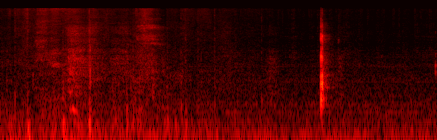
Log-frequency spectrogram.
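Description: Silicone crab-shaped pop-it fidget toy being pressed: a few faint, soft pops, then one sharp pop about three seconds in.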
